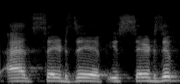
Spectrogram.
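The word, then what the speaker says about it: Zaitsev: सेडजेफ को मतलब ये अलेक्जेंडर जेटसेव ऐसा हमको लगता है, ये रशियन है, उसका प्रोनाउंसिएशन सेडजेफ है, ठीक है।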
